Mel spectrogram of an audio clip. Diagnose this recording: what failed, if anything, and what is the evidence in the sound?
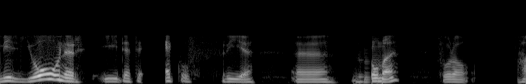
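The network stage dropped packets between 3.54 and 3.82 s, and the receiver concealed them with packet loss with pitch repetition. About 160 ms went missing, scattered across that 280 ms stretch as short gaps. The longest gap is 60 ms, and the pattern fits roughly eight 20 ms packets. Each gap is bridged by looping the last pitch period, so the speech briefly holds on a slightly buzzy, frozen tone before resuming. All of this stays within the 4 kHz band of the G.711 telephone coding.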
